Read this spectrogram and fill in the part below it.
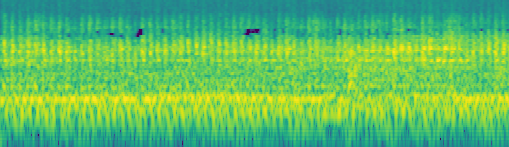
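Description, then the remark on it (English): An old boat motor is started and idles loudly in the early morning before heading out on the river, a steady low chugging drone with a rough, even throb and no voices. “getting behind that trusty old boat you've been using. Come on. Come on up. Come on, old Betsy. You can do it.”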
